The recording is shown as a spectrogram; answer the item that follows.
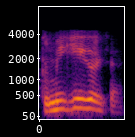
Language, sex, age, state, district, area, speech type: Assamese, male, 18-30, Assam, Tinsukia, rural, conversation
